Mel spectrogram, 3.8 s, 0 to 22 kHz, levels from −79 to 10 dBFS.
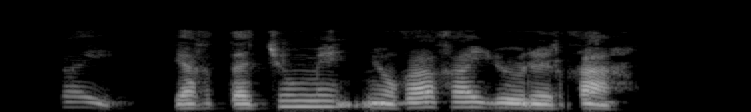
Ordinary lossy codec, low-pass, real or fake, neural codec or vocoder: Opus, 64 kbps; 7.2 kHz; real; none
